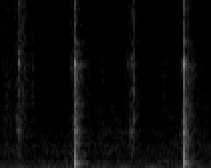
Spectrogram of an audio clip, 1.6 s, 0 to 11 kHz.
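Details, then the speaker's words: 1972–73 Pearce Simpson Cheetah SSB CB radio (same PC board as the Courier Gladiator), first power-up in over 20 years: two soft, crisp clicks about 0.8 s apart as the transmitter keys. Relay pop quiet and healthy, far quieter than a previous loud Gladiator. "that pop is not bad at all. That's honestly half."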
